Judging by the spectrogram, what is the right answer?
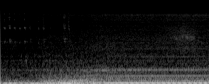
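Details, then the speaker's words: Daihatsu Ayla 1000cc at steady warm idle, normal again after its RPM had been rising on its own; 15W50 oil run about 5,000 km. Low, even rumble with no knocks, ticks or hunting. Normal smooth idle. "Nah, halus kan? Ini kalau di luar ya juga halus, cuma itu kiki itu yang agak mengganggu kalau di dalam."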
